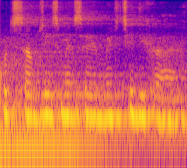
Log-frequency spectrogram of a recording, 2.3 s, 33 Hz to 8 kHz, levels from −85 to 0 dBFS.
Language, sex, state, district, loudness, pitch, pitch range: Hindi, male, Arunachal Pradesh, Lower Dibang Valley, -13 LUFS, 175 Hz, 170-185 Hz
